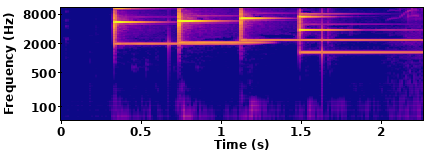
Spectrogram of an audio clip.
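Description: Sampled glockenspiel from the VSCO 2 Community Edition orchestral library: four single notes struck about 0.4 s apart, each left ringing with a bright, bell-like tone.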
